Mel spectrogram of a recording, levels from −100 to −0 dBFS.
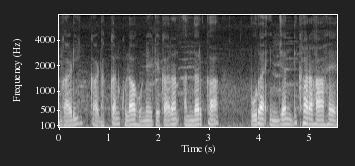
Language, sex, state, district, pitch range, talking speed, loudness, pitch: Hindi, male, Uttar Pradesh, Jyotiba Phule Nagar, 115-135 Hz, 140 wpm, -17 LUFS, 125 Hz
